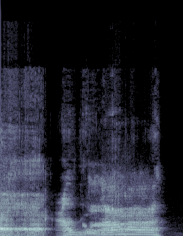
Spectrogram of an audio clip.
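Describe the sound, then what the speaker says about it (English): A man lets out a loud, drawn-out belch with a rough, croaking gurgle, breaking in the middle before a second long throaty burp, close and alone. "You're burping."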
